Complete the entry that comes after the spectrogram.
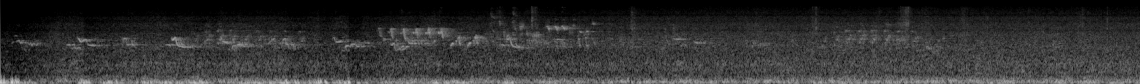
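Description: Songbirds chirping throughout, with a couple of fast trills, over a steady low rumble.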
